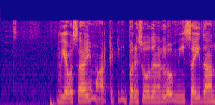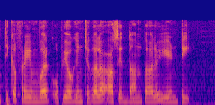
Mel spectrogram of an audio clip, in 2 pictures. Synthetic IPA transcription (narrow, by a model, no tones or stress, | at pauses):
ʋjɐʋɐsaːjɐma̰ːɾkeʈiŋɡ̚pɐɾiʃɔːd̪ɐnɐlo̞ːmiːsɐjd̪aːnt̪ikɐpʰɾeːmʋɐɾkupɐjoːɡiɲt͡ʃɐɡɐlɐʔaːsid̪ʱːaːnt̪aːlueːɳʈi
